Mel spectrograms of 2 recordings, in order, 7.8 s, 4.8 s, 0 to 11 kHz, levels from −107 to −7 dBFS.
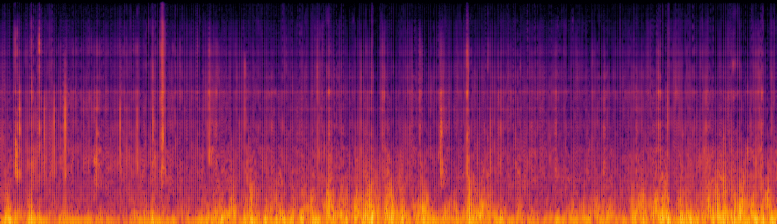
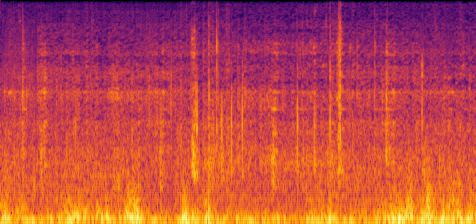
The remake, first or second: first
